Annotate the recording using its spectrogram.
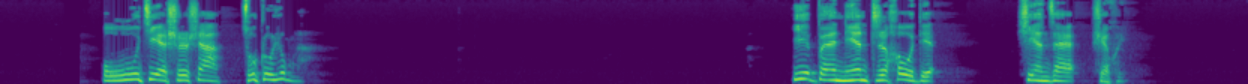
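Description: An elderly man speaks calmly and warmly into a close microphone, with long pauses.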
